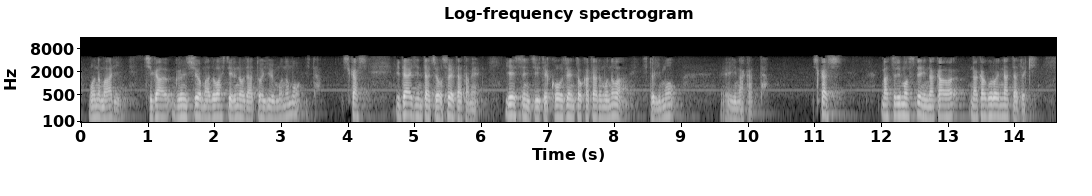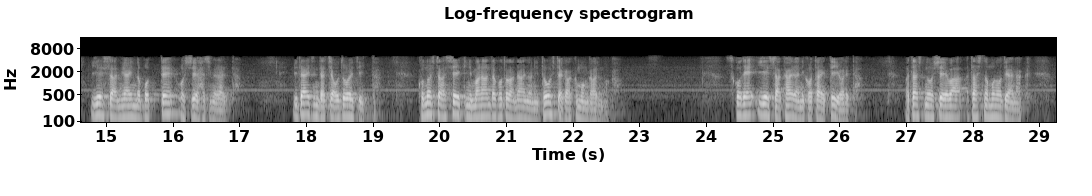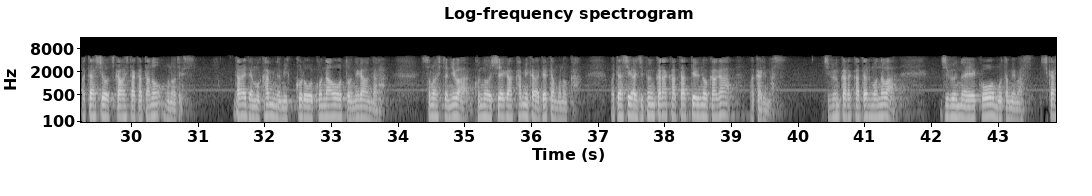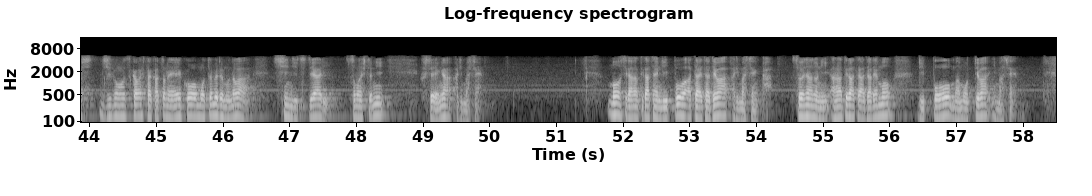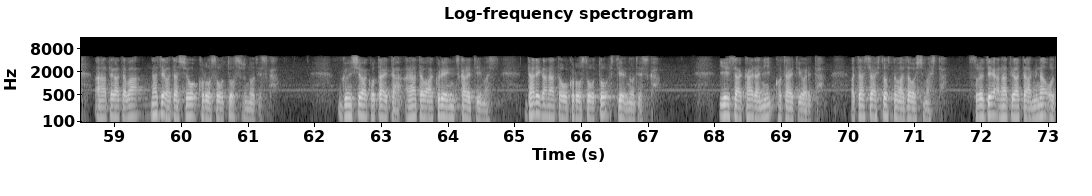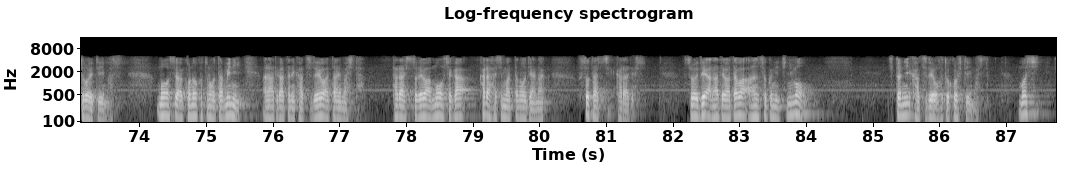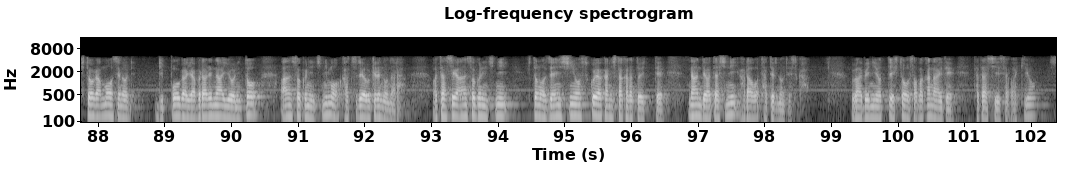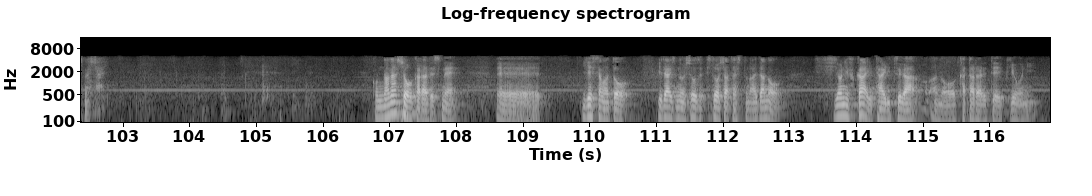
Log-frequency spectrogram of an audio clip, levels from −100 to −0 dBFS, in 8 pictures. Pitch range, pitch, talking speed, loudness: 120-135 Hz, 130 Hz, 340 characters per minute, -27 LUFS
